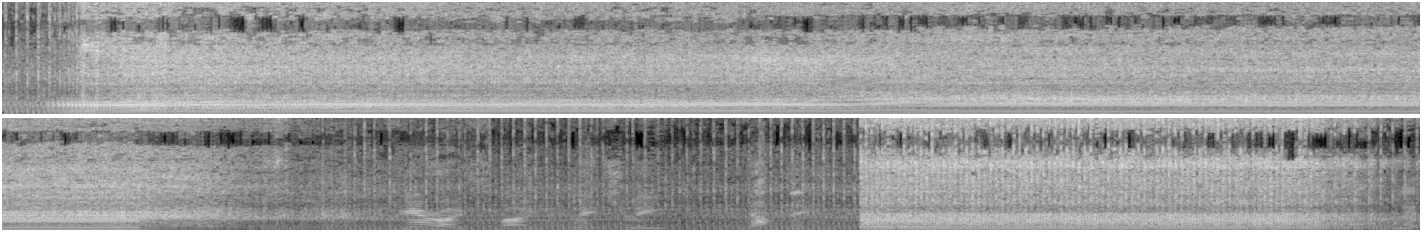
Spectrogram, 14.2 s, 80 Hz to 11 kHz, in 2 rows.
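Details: Chainsaw running six-month-old ethanol-free 91 fuel with a 50:1 oil mix from a quarter tank. It snaps cleanly to a steady high scream and drops back, revving freely with less smoke and better acceleration; normal revving.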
